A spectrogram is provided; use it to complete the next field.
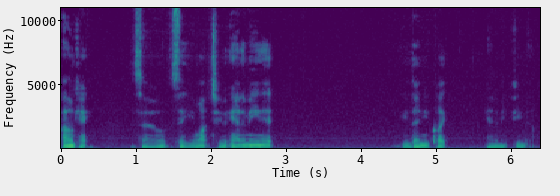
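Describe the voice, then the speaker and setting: A woman speaks with a very deep, low pitch and flat, monotone intonation at a moderate pace, leaving long, frequent pauses. The sound is dry and close, with no echo. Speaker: software tutorial maker. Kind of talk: tutorial. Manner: halting, many fillers.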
